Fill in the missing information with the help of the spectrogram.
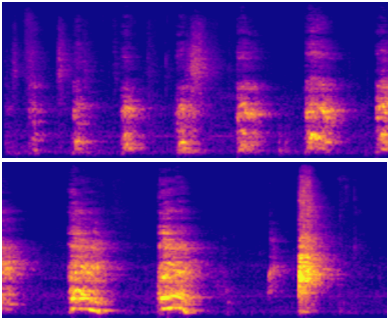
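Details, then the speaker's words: Bulldog puppy with kennel cough and a very snotty nose: a run of about eleven harsh, honking coughs in quick succession, worse when excited or too warm or cold. "this is my poor baby she's got kennel cough sounds awful come here baby"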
